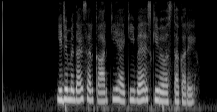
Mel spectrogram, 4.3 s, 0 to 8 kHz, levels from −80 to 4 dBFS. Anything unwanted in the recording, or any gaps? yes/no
no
